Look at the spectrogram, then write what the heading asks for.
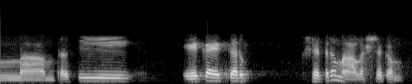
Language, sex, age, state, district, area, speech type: Sanskrit, male, 18-30, Karnataka, Dakshina Kannada, rural, conversation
